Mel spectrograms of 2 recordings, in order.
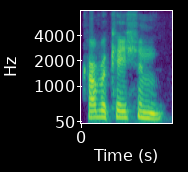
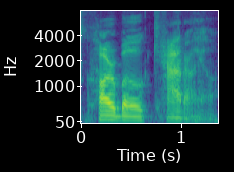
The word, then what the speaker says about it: carbocation: you know reacts first of all pronunciation is carboation uh oh yeah so that's A that's an extremely common mistake.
